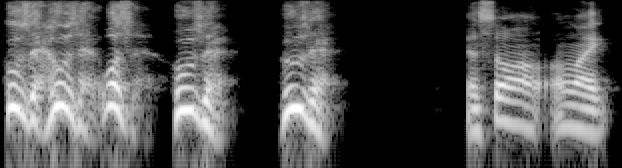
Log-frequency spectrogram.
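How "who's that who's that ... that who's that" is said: high, rapid-fire yips in words; translated dog bark. Retold or imitated. The other dogs are doing it too, imitated barking. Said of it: "if I could translate what a bark is".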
